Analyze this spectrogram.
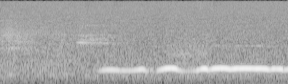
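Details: A tawny owl, heard at night in north Wales in February, gives a hollow, mid-pitched hoot: a short broken 'hoo' running into a long, steady, slightly quavering 'hoooo', over faint background hiss.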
